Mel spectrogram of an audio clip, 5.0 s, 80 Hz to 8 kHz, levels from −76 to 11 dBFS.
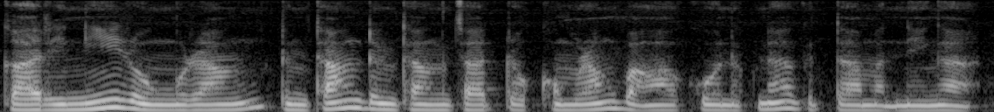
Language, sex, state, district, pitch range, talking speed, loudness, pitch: Garo, male, Meghalaya, West Garo Hills, 135-160 Hz, 110 wpm, -16 LUFS, 145 Hz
